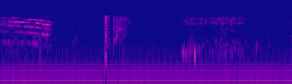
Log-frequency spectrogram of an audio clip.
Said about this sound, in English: We got four cats on the stove that are begging to be fed.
